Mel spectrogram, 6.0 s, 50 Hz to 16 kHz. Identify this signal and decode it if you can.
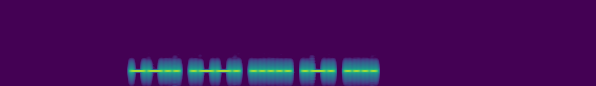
Morse code, heard as a keyed tone, about 28 wpm, 700 Hz. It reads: ZP5RH
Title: DXCC-100 Call Signs - 5 Characters - Repeated 3x - 28wpm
